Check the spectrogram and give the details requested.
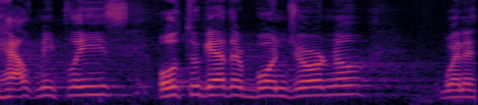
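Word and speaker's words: buongiorno: correctly can you help me please all together bonjourno when I say three two one bjo was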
